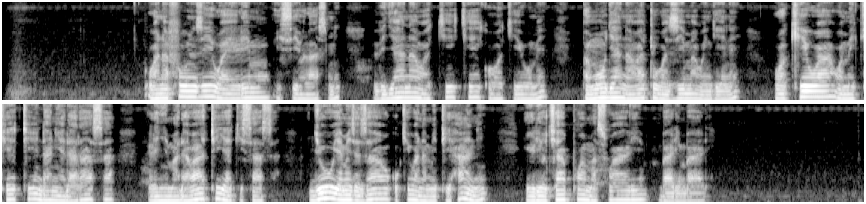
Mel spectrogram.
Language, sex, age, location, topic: Swahili, female, 18-24, Dar es Salaam, education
